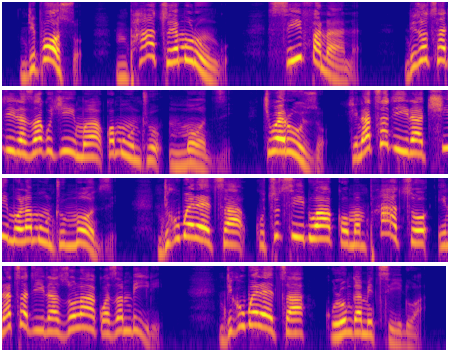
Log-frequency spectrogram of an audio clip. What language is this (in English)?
Nyanja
